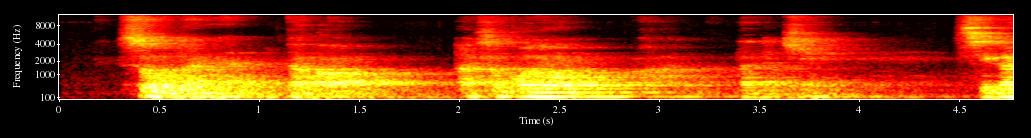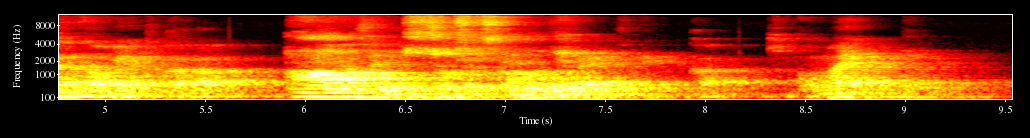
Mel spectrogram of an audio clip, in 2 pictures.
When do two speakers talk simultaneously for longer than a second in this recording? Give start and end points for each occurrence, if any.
6.0-7.4

